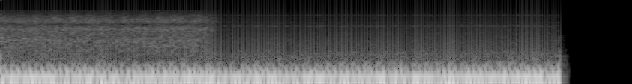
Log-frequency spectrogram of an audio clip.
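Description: Steady engine and rotor drone of a piston helicopter heard from inside the cockpit, a constant low hum under a hiss. The hiss drops away about two-thirds of a second in, and the sound cuts off suddenly just before the end.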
